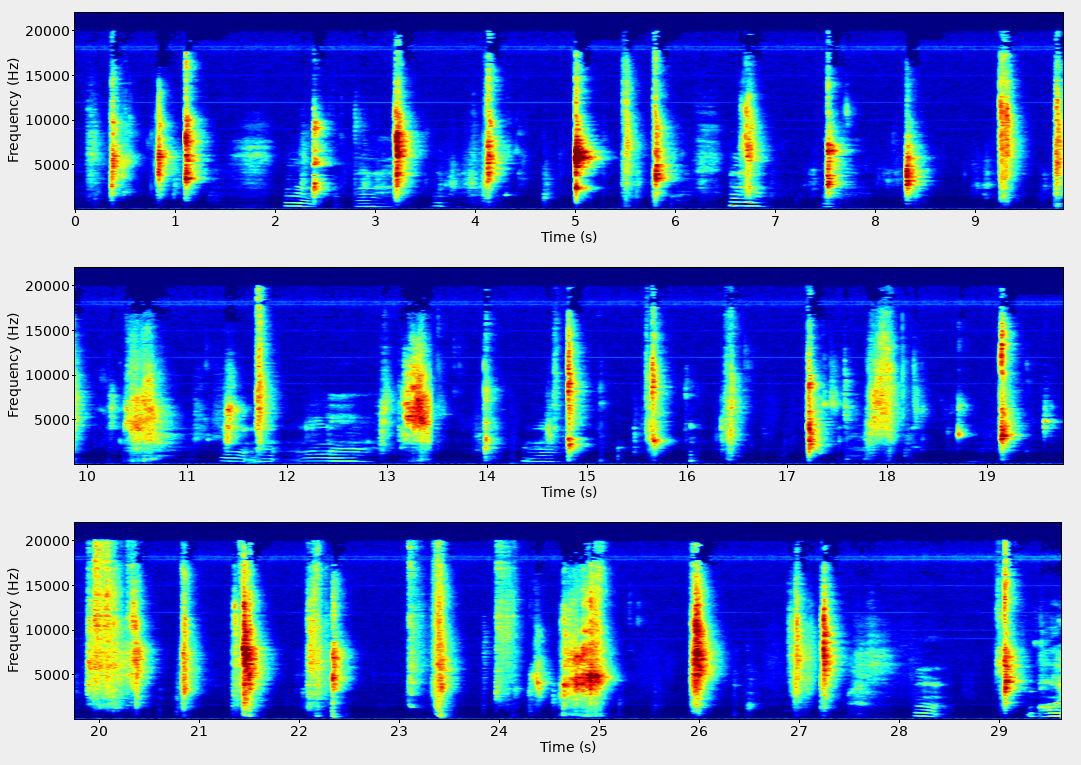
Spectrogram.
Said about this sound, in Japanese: じゃあ、いっぱいチュパチュパしてあげるね。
